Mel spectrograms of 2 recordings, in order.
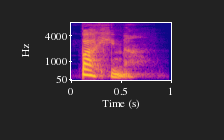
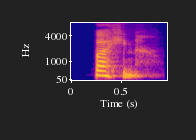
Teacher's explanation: esdrújulas llevan tilde otro ejemplo de una palabra esdrújula es página página se acentúa en la antepenúltima sílaba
